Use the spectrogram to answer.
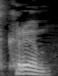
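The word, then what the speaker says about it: Крым: I think it's Krem in Russian. You can probably say it correctly. I probably just butchered it. But it's Krim.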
